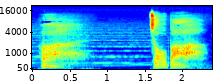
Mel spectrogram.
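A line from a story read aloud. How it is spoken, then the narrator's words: Sighing. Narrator (Chinese): 外婆叹了口气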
